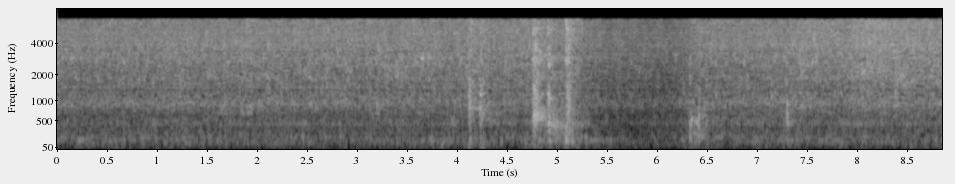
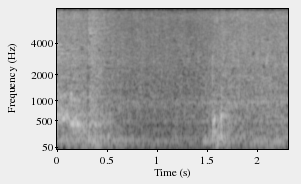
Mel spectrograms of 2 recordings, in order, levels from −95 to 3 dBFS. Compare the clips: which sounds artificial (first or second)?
first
